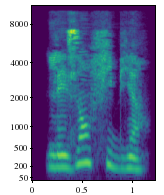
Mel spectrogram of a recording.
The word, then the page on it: les amphibiens: frances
